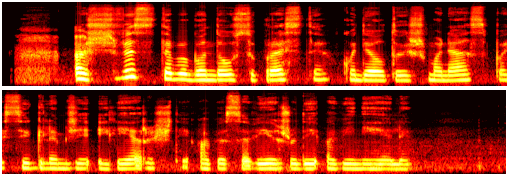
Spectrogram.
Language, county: Lithuanian, Vilnius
